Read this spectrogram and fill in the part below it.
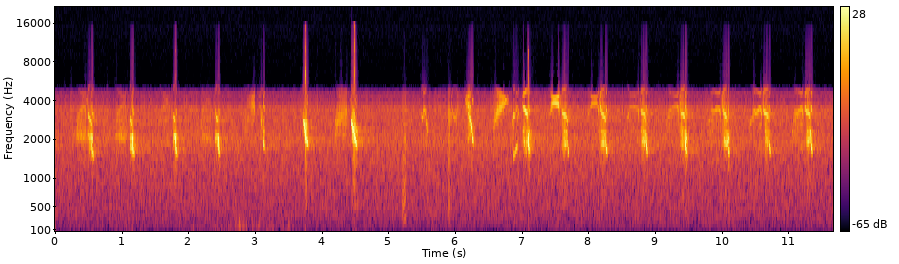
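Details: Lesser spotted eagle chick at an Estonian nest fending off an adult from its food, July 2012 afternoon; steady series of shrill, slurred squeals about every half second, with a few sharp knocks midway.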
